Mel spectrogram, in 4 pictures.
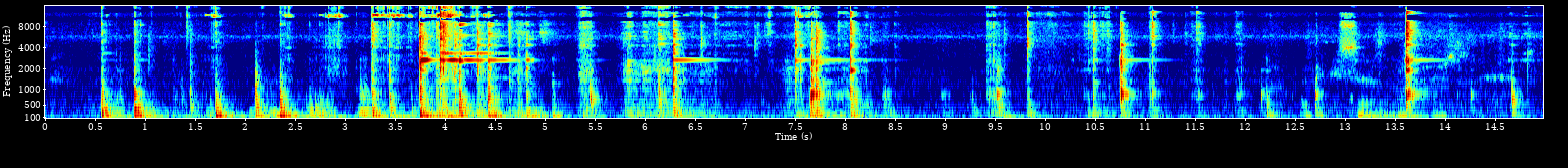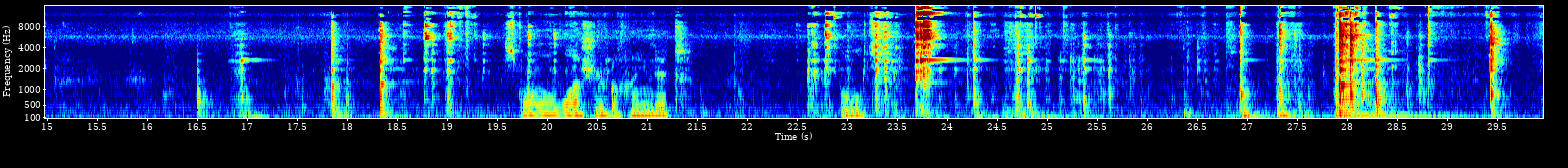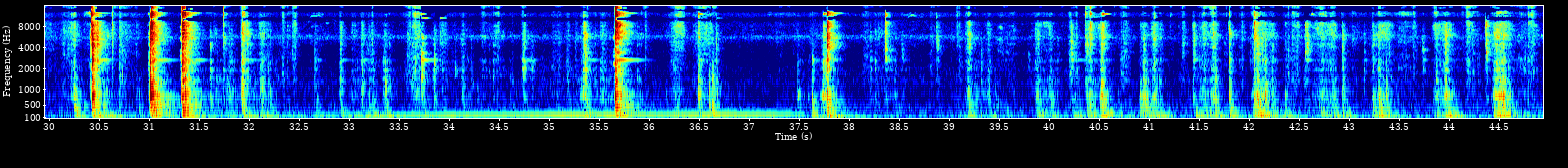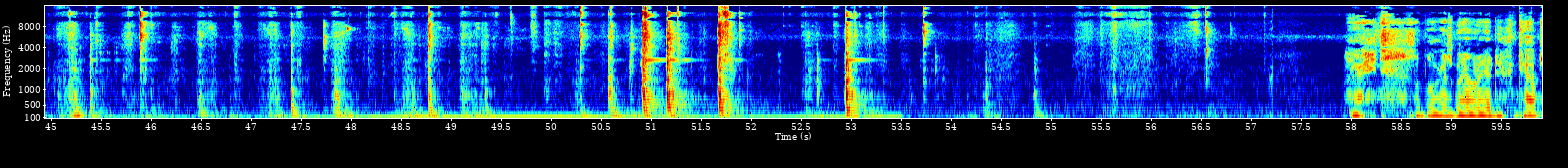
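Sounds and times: metal hardware clicking: 26.8 - 46.6
low hum: 31.4 - 39.5.

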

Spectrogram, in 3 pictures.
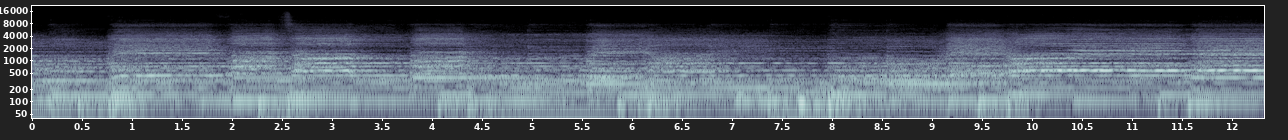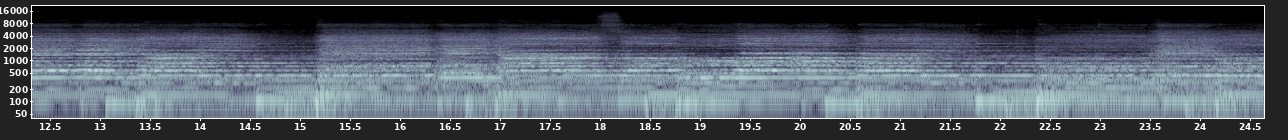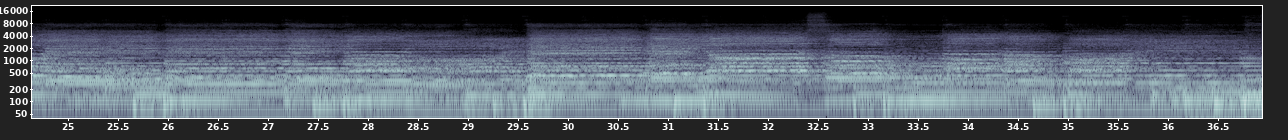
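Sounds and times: electronic keyboard: 0.0 - 36.9
mixed choir singing a hymn: 0.0 - 36.9.

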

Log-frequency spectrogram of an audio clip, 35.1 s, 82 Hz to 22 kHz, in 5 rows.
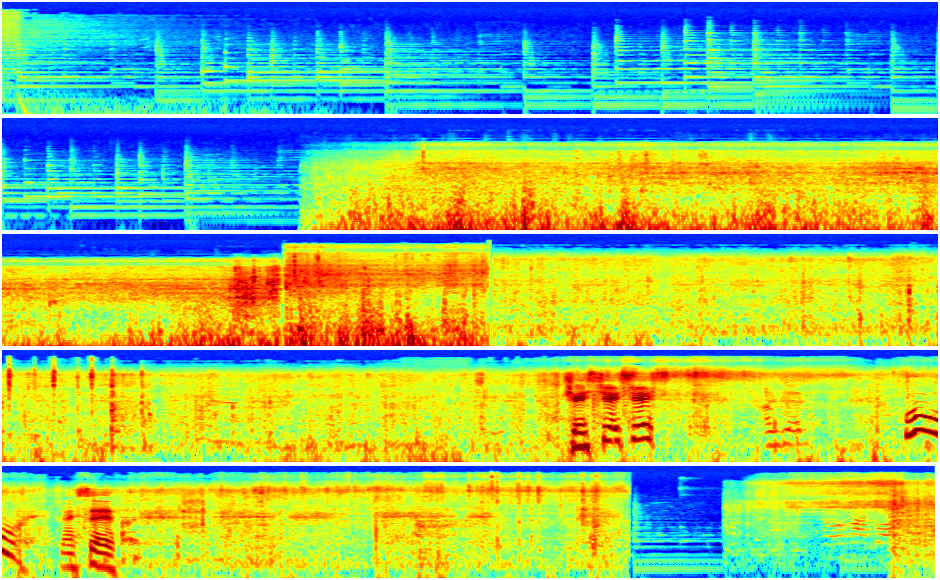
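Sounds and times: wind rumble on microphone: 9.3 - 28.3
tyres on dirt: 15.8 - 32.8, 33.6 - 35.0
bike clicks and rattles: 16.1 - 27.8, 29.0 - 32.8.

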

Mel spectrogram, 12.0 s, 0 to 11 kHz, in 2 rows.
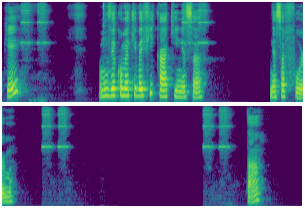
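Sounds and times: oven electronic beeps: 0.3 - 1.0, 3.6 - 4.2, 6.8 - 7.4, 10.0 - 10.6.

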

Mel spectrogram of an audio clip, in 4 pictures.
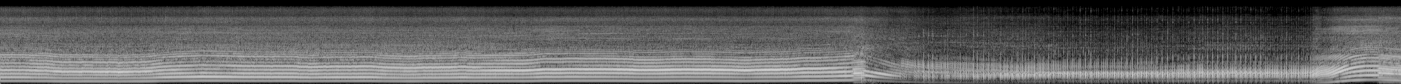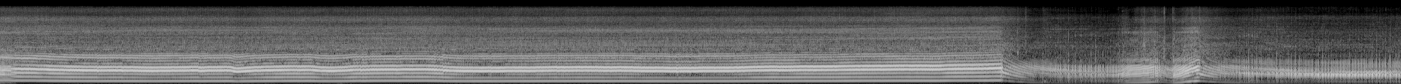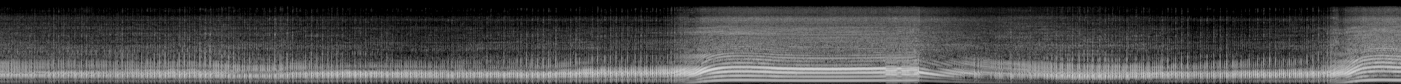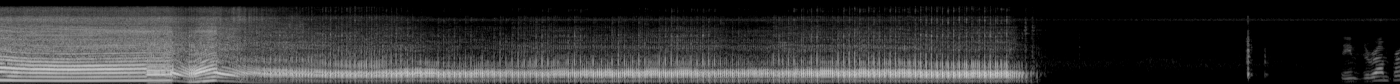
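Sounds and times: chainsaw cutting wood: 0.0 - 52.6, 54.4 - 54.8.

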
